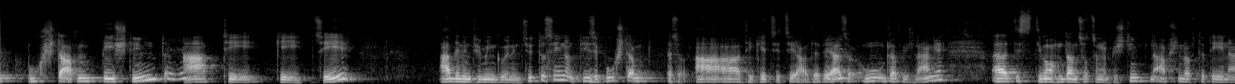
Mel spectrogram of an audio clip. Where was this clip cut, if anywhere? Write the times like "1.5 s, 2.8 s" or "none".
7.7 s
